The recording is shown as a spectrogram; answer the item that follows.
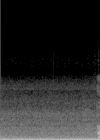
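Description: Steady low hum with a faint even rumble, and no distinct event.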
